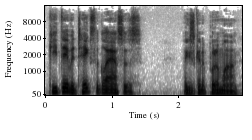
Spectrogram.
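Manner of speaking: ordinary talk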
